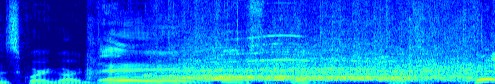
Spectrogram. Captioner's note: cheers and applause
